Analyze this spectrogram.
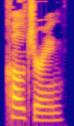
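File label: "culturing", British English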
